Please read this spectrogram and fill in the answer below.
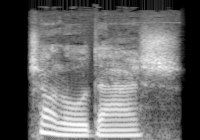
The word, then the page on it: déception: France; /de.sɛp.sjɔ̃/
